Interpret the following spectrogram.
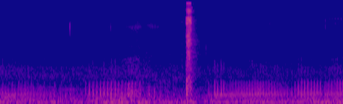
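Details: Sleeping kitten named Latte purrs in soft rhythmic pulses, interrupted midway by one sharp, sudden sneeze before the gentle low purring resumes.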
